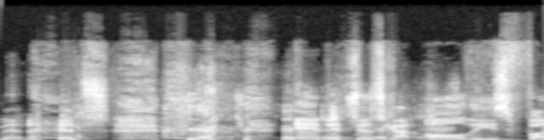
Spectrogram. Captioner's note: chuckles; laughs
